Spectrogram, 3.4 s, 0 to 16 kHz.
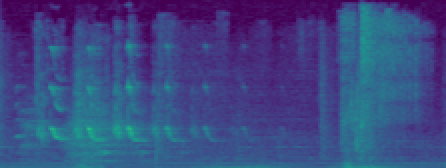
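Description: Bird chirps in the Garden of Banban 6 video game: a few short, bright tweets repeat in quick bursts over a steady droning game ambience, with louder thumps around them.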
